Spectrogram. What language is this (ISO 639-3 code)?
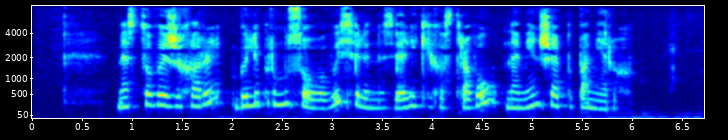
bel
